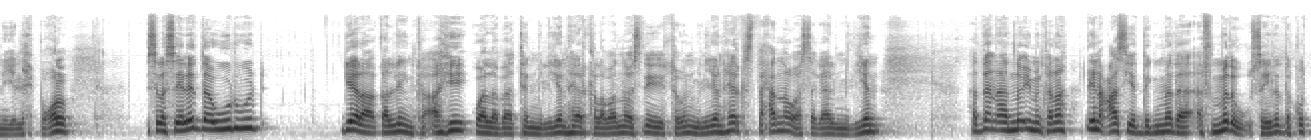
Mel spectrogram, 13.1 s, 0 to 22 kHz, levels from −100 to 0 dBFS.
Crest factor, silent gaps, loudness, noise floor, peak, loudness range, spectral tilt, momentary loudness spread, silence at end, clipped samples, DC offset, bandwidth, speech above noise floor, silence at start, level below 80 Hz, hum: 18 dB; none; -26 LUFS; -74 dBFS; -8 dBFS; 4 LU; -6.5 dB/octave; 8 LU; 0.05 s; under 0.1%; under 0.1%; 15 kHz; 48 dB; 0 s; -72 dBFS; none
